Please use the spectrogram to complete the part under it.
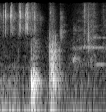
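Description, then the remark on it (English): Dice clatter across a hard surface in a couple of quick bursts of rattling clicks, then settle with a few faint ticks, rolled for an investigation check in a tabletop game. No one speaks. “You gotta roll a different die.”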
